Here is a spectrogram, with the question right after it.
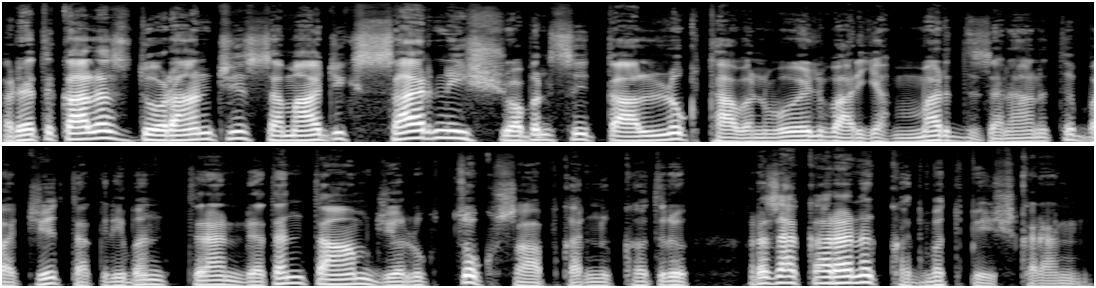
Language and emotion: Kashmiri, neutral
